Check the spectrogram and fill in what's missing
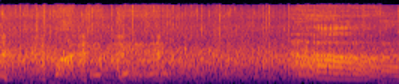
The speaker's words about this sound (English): Another round of applause, man. Yeah. We did it, guys.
